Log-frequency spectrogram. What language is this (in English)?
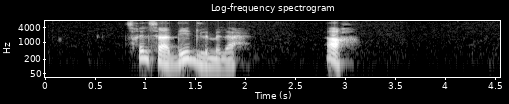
Kabyle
